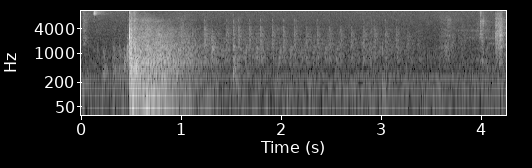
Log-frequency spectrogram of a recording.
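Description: A classic car's driver door swung shut and latching with one solid clunk about half a second in, dying away over about a second. The latch and striker have just been adjusted so the door shuts fully with little effort.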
